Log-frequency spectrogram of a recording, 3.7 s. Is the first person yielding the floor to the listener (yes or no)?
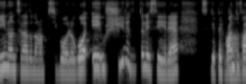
no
